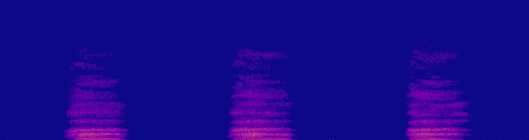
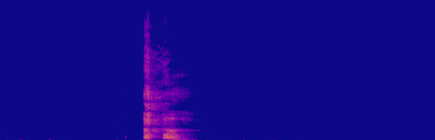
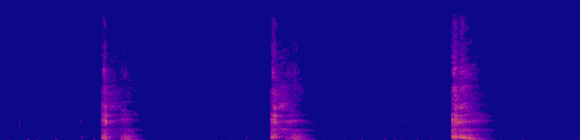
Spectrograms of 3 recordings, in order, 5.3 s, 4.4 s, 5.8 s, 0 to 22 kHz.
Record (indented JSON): {
  "exhalation_length": "5.3 s",
  "exhalation_amplitude": 3247,
  "exhalation_signal_mean_std_ratio": 0.49,
  "cough_length": "4.4 s",
  "cough_amplitude": 9302,
  "cough_signal_mean_std_ratio": 0.22,
  "three_cough_length": "5.8 s",
  "three_cough_amplitude": 9420,
  "three_cough_signal_mean_std_ratio": 0.28,
  "survey_phase": "beta (2021-08-13 to 2022-03-07)",
  "age": "65+",
  "gender": "Female",
  "wearing_mask": "No",
  "symptom_none": true,
  "smoker_status": "Ex-smoker",
  "respiratory_condition_asthma": false,
  "respiratory_condition_other": false,
  "recruitment_source": "Test and Trace",
  "submission_delay": "3 days",
  "covid_test_result": "Negative",
  "covid_test_method": "LFT"
}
